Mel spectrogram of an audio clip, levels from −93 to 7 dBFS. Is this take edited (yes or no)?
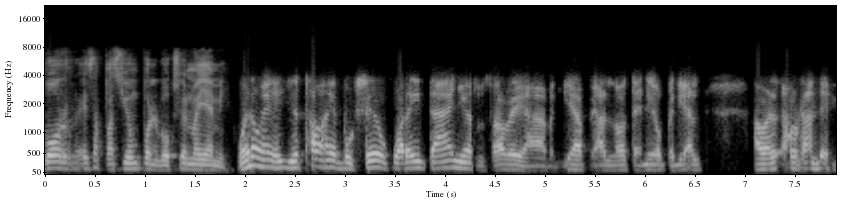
yes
